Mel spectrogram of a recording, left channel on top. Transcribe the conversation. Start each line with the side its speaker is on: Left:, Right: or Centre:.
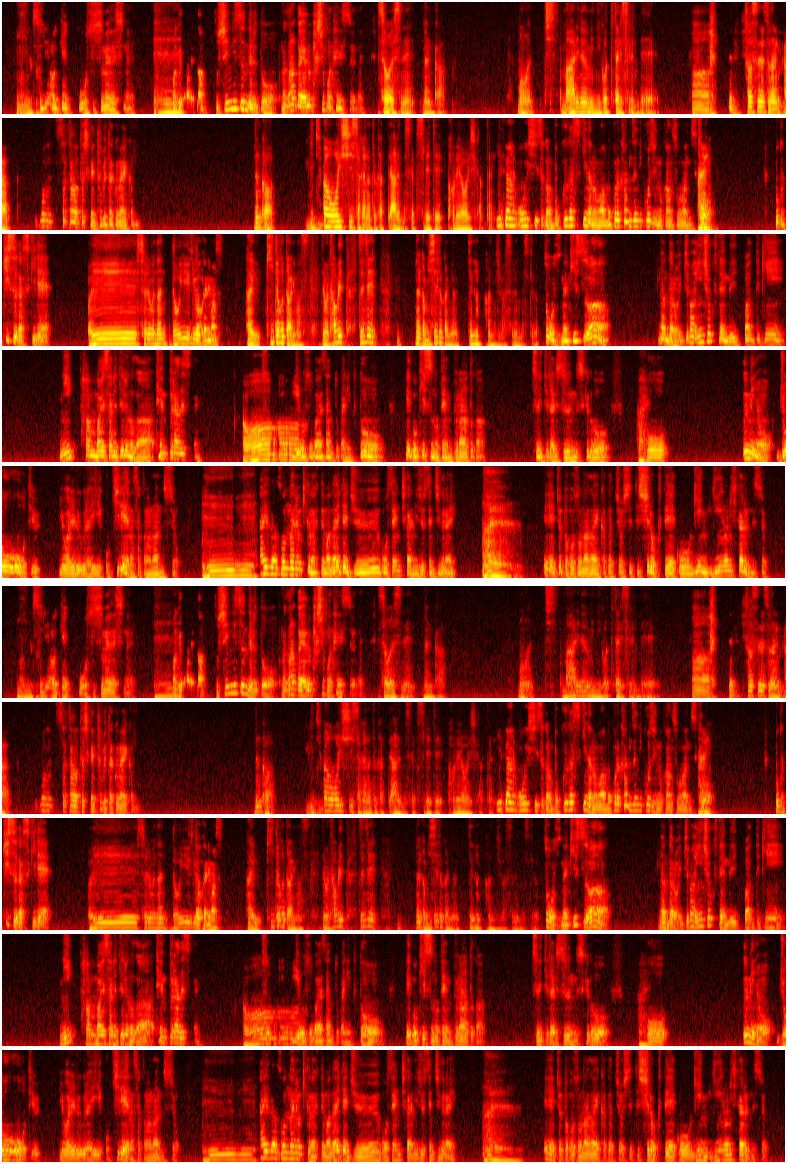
Left: いいな。
Centre: ら、釣りは結構おすすめですね。
Left: ええ
Centre: まあけど、あれか、都心に住んでると、なかなかやる場所もないですよね。
Left: そうですね。なんか、もう、ち周りの海濁ってたりするんで、
Centre: ああ、<laughs>
Left: そうするとなんか、
Centre: そういうこの魚は確かに食べたくないかも。
Left: なんか、
Centre: うん。
Left: 一番美味しい魚とかってあるんですか釣れて、これ美味しかったみたい
Centre: 一番美味しい魚、僕が好きなのは、もうこれ完全に個人の感想なんですけど、
Left: な。はい。
Centre: 僕、キスが好きで、
Left: ええー、それは何、どういう料理
Centre: ちょっとわかります
Left: はい、聞いたことあります。でも食べ、全然、なんか店とかには売ってない感じがするんですけど。
Centre: そうですね。キスは、なんだろう、一番飲食店で一般的に販売されてるのが、天ぷらですね。
Left: ああ、
Centre: おそいいいお蕎麦屋さんとかに行くと、結構キスの天ぷらとかついてたりするんですけど、
Left: はい。
Centre: こう、海の女王っていう言われるぐらい、こう、綺麗な魚なんですよ。
Left: ええ
Centre: サイズはそんなに大きくなくて、まあ大体15センチから20センチぐらい。
Left: ー、は
Centre: で、ちょっと細長い形をしてて、白くて、こう、銀、銀色に光るんですよ。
